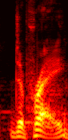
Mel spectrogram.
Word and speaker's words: DePrez: have you here so so it is it's pronounced depre depre is correct but it's d p r e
